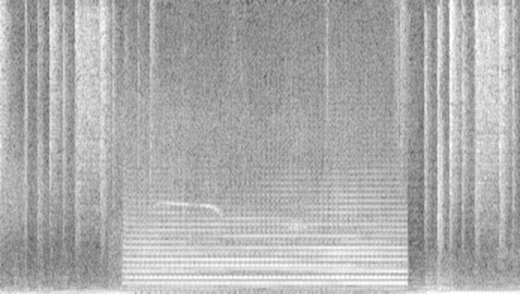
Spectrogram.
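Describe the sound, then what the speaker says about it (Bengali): A passenger train carrying people on its roof sounds a long, steady horn blast for about three seconds over a rumbling, rushing run, with loud clattering noise before and after the blast. "ছাদেও যাত্রী নিয়ে ছুটছে ট্রেন।"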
